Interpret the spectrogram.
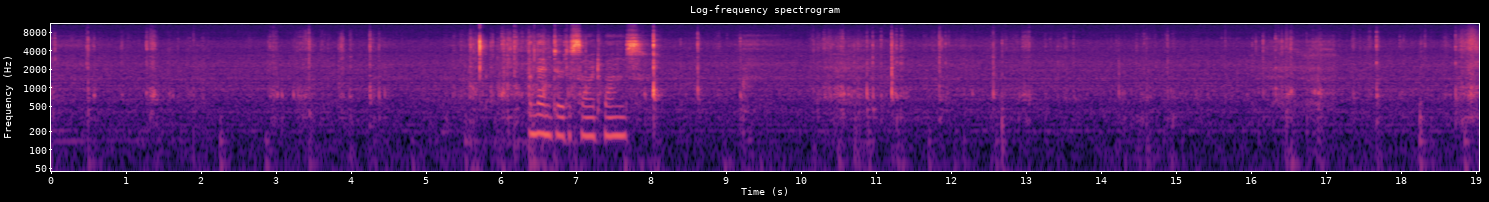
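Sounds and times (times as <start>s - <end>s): cardstock rustling: 5.3s - 8.1s, 10.1s - 19.0s.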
